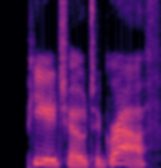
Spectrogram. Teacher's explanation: the word photograph has stress on the first syllable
